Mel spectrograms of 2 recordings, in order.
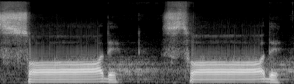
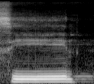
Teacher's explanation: সদ আর সিন একই রকম মনে হবে, কিন্তু উচ্চারণে একটু পার্থক্য আপনার তৈরি করতে হবে। সদটা একটু মোটা হবে, সিনটা একটু পাতলা হবে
